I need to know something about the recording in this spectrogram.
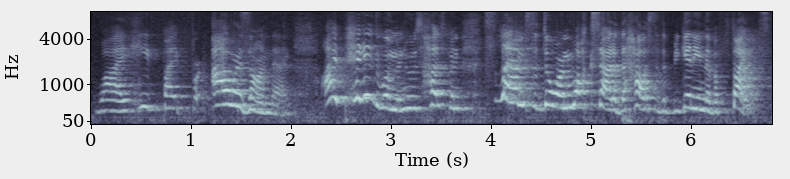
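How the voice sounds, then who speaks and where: A young woman performing a stage monologue as a spirited, scheming widow, speaking emphatically with deliberate theatrical pauses. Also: sits high, big pitch swings. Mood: feisty, fond. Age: young adult. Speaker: student speech team performer. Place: indoor school showcase stage. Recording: echoey room, clearly audible background noise.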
